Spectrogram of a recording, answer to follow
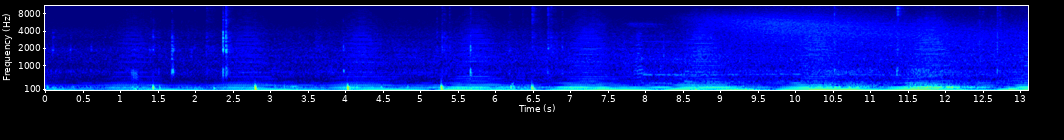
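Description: Underwater sound picked up through a camera housing: a low steady hum with scattered sharp clicks, and a hiss of water that swells from about two-thirds of the way in.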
